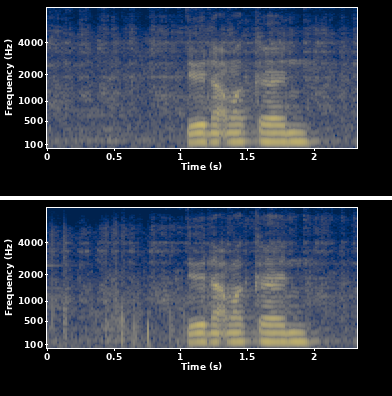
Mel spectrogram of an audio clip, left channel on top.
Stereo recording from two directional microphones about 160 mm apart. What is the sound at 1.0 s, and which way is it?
Speech, 20° left (ahead or behind).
